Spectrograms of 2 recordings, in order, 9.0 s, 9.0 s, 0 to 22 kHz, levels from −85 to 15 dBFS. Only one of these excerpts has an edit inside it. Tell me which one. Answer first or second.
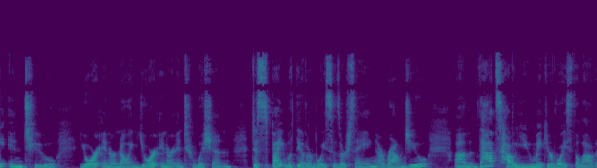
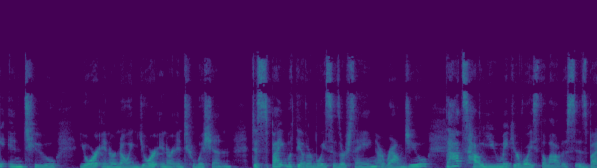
second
